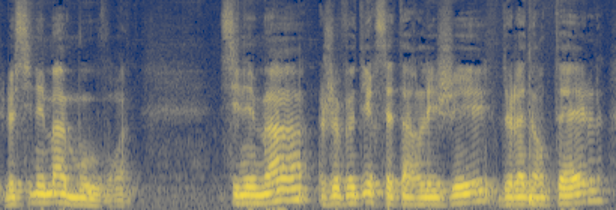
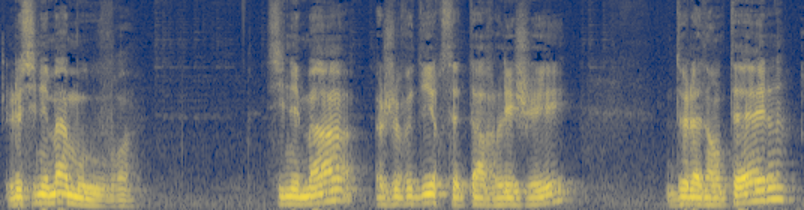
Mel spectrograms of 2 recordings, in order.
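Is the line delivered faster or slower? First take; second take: faster; slower. First: The line is spoken at a faster pace. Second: The line is spoken at a slower pace. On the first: The speaker calls it right. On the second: The speaker calls it wrong.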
